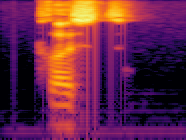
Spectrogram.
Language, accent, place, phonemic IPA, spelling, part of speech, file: French, France, Lyon, /tʁœst/, trust, noun, LL-Q150 (fra)-trust.wav
- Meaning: a trust (a group of businessmen or traders)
